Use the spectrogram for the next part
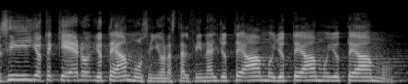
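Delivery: high, loud, fervent declaring; eager vow. Acted. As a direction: shout your love like an eager disciple. Peter's eager earlier vow.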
